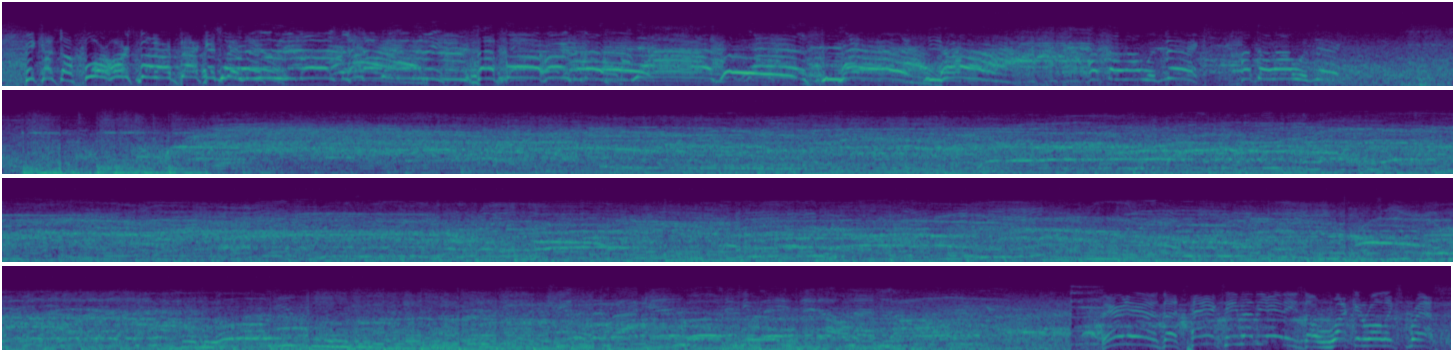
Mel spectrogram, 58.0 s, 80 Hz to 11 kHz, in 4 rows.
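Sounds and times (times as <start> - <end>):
crowd cheering: 0.0 - 13.6, 14.7 - 58.0
men shouting and whooping: 1.3 - 11.3, 16.2 - 44.9
music playing: 14.1 - 55.0.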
